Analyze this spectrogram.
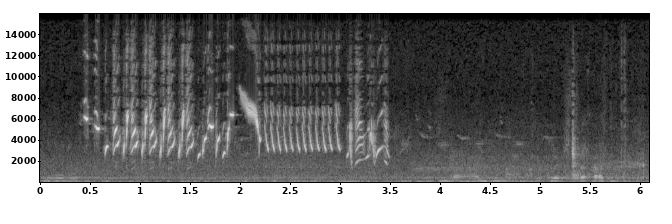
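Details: Goldfinch championship song: rapid liquid twittering phrases, a sweeping note leading into a fast buzzy trill, then a brief tinkling flourish before quiet, low-level background noise returns.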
